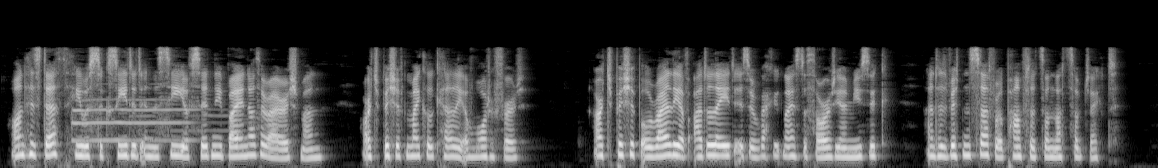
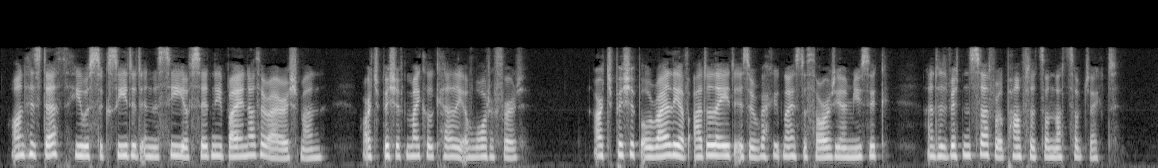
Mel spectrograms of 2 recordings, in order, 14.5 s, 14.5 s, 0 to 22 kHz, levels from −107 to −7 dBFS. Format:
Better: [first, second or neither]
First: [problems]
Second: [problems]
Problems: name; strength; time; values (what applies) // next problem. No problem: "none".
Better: second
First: noise reduction (classical method log-MMSE)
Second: none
